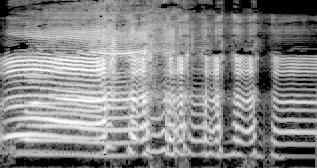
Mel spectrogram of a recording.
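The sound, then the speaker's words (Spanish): People crying in a studio: a loud, high, sustained wail that breaks into choppy sobbing pulses. “Dice el director que si no paramos de llorar, vamos a inundar el estudio.”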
